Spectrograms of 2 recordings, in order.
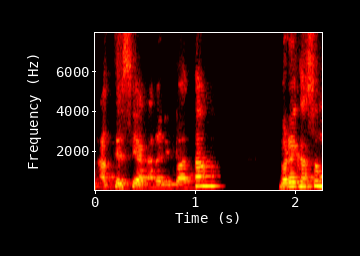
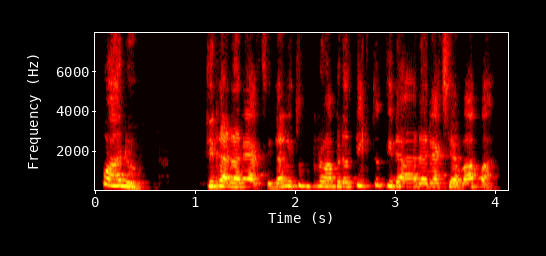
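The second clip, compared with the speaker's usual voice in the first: usual speaking voice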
